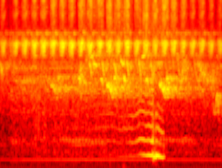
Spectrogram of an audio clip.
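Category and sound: bird, early morning birdsong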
